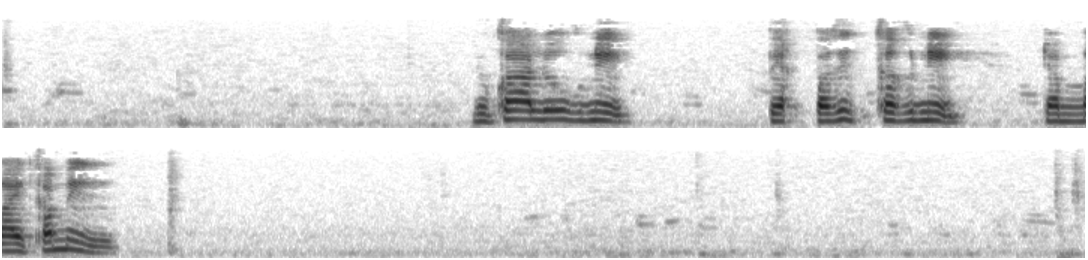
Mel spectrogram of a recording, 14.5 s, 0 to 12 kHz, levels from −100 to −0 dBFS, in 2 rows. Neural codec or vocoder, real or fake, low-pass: none; real; 7.2 kHz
